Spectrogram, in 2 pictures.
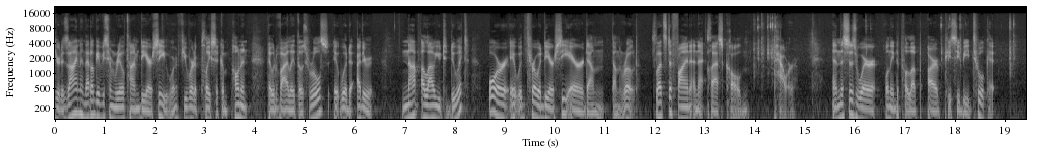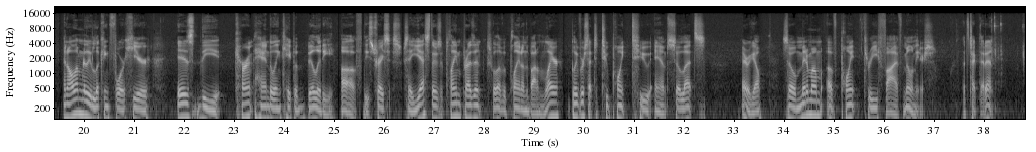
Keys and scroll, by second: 13.8-14.9 typing, 17.5-18.6 typing, 19.1 Return, 29.5 5, 37.9-38.8 typing.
